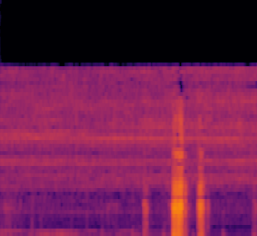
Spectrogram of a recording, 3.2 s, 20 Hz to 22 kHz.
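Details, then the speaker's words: 1959 Clarion transistor battery portable 3-inch reel tape recorder: faint, low, wavering playback with sharp clicks, running very slow and quiet; needs a service, and the knocking is guessed to be the motor going over a rough spot on the wheel after years parked. "so it needs a service they can hear that it's trying to do something but it does all turn"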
